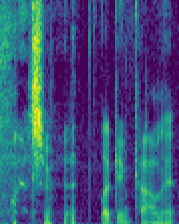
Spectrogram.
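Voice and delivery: whispered warning through a laugh; soft mock-menacing whisper. Real, not acted. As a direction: hush it as a joking threat. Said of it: "scolding a chat commenter".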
